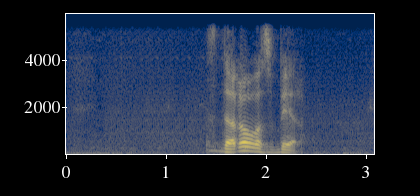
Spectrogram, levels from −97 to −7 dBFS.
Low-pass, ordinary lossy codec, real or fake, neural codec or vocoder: 5.4 kHz; none; fake; codec, 16 kHz in and 24 kHz out, 0.6 kbps, FocalCodec, streaming, 2048 codes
